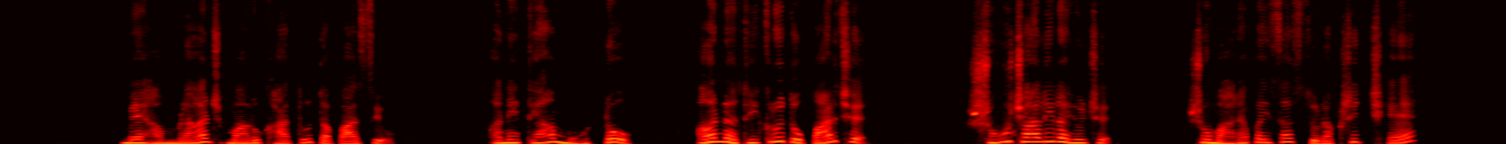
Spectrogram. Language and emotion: Gujarati, fearful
